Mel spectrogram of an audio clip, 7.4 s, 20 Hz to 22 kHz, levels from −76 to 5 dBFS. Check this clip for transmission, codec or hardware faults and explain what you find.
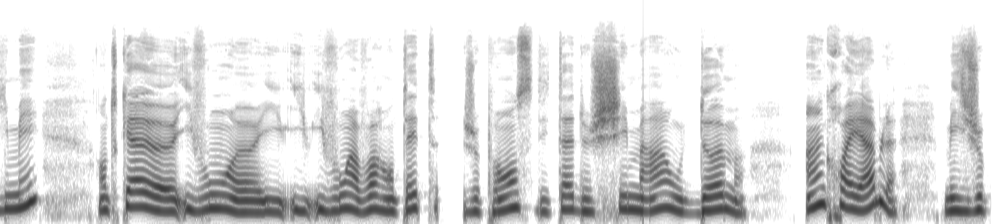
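There's one fault, a brief one. From 4.83 to 4.88 s the speech level drops abruptly by about 6 dB for 50 ms, then snaps back. That's likely one channel drops out: the mono sum halves, losing about 6 dB, and anything only in that channel vanishes.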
